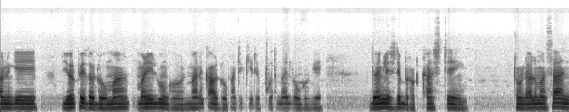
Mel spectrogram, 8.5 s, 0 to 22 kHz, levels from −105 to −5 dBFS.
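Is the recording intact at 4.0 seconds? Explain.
Yes, at 4.0 s the speech plays through cleanly, with no dropout, click, glitch or other fault at that moment.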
